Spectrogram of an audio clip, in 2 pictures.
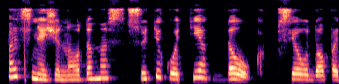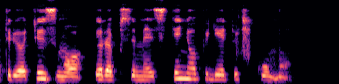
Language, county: Lithuanian, Kaunas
